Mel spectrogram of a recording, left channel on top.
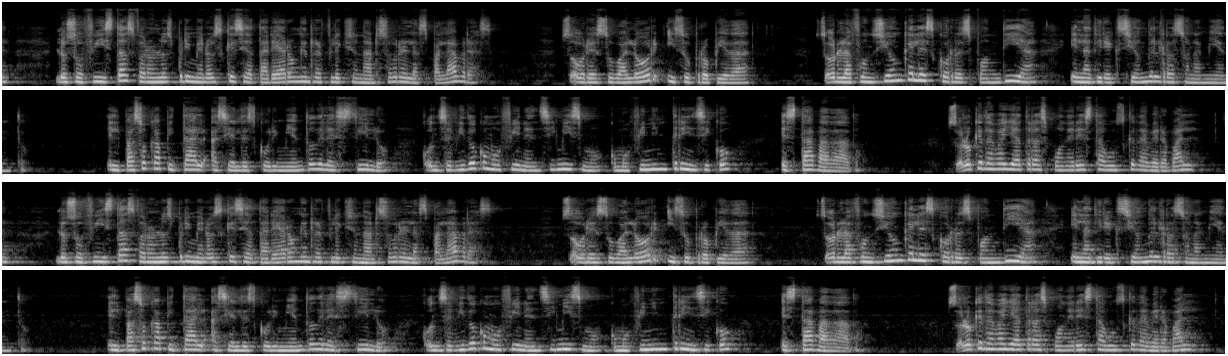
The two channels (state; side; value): normal; both; correlation 0.55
